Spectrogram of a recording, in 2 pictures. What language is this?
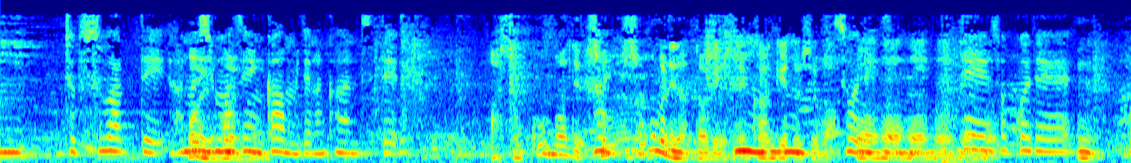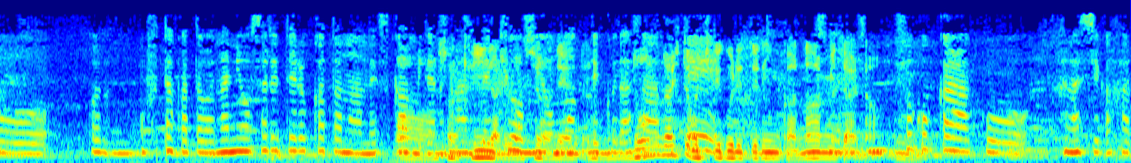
Japanese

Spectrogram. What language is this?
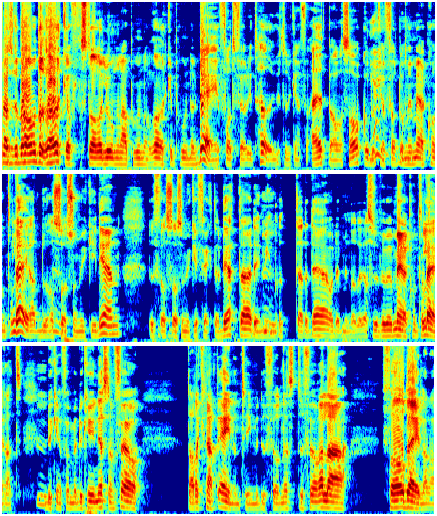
Swedish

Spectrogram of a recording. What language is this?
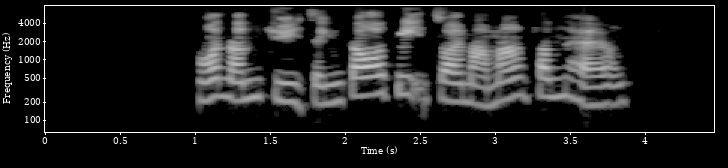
Cantonese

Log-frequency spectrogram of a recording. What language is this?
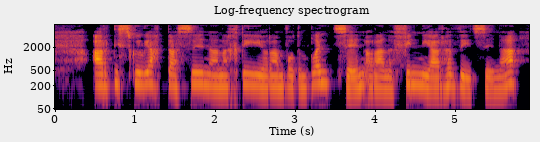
Welsh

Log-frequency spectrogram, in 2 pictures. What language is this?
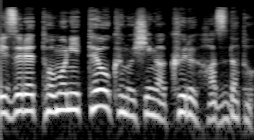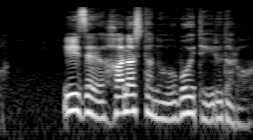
Japanese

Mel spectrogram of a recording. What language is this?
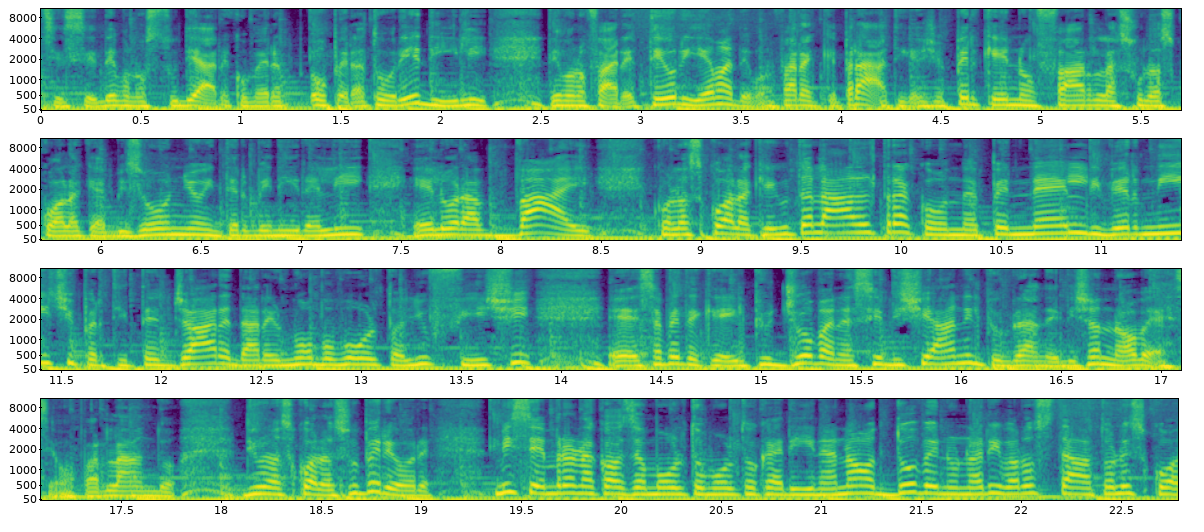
Italian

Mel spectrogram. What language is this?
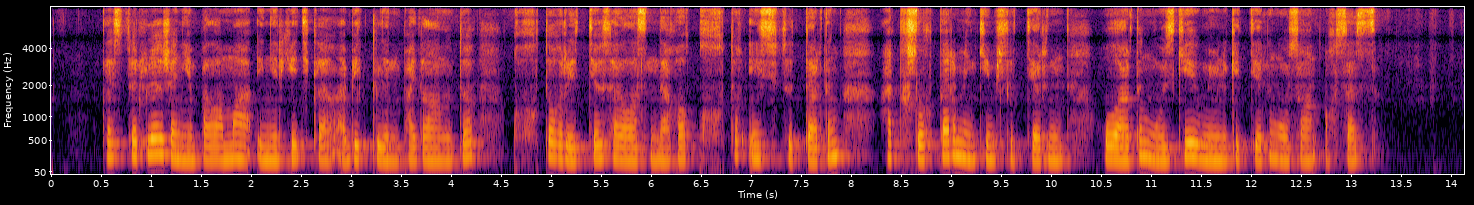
Kazakh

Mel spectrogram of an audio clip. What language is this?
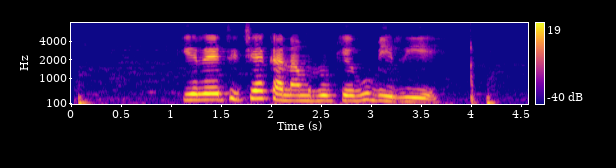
Taita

